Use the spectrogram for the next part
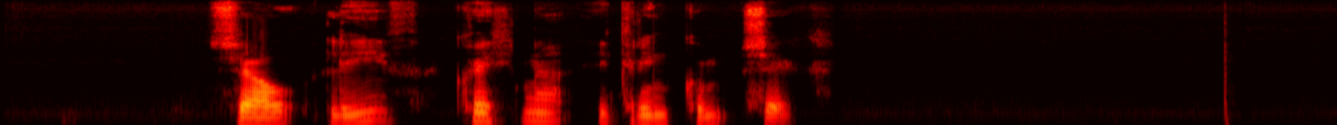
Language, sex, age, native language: Icelandic, male, 50-59, Icelandic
